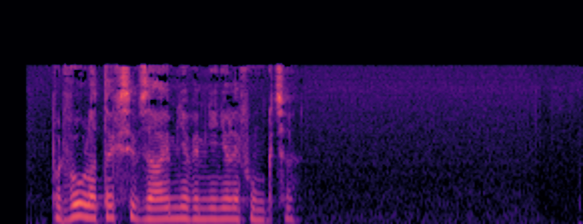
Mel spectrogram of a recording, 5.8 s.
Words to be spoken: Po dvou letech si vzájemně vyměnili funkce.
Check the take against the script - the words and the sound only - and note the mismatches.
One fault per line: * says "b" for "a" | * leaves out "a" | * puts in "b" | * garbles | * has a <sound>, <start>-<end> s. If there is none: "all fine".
all fine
